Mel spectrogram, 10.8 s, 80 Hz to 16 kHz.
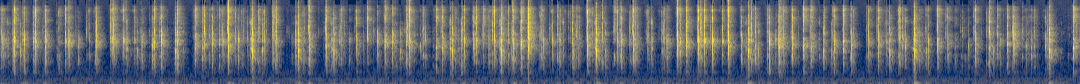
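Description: Fingertips type continuously on a 60% mechanical keyboard with translucent pink polycarbonate keycaps in a clear case. A rapid, steady stream of short, bright clacks centers around 3 kHz, with almost no low end. Each keystroke dies away almost instantly.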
